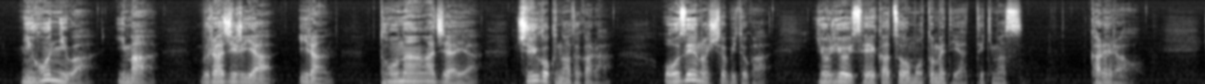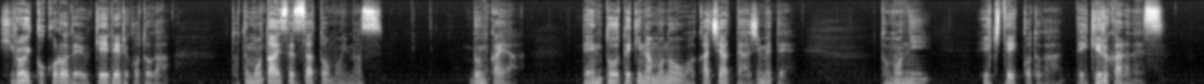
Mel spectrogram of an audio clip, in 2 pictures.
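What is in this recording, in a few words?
Japanese narration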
